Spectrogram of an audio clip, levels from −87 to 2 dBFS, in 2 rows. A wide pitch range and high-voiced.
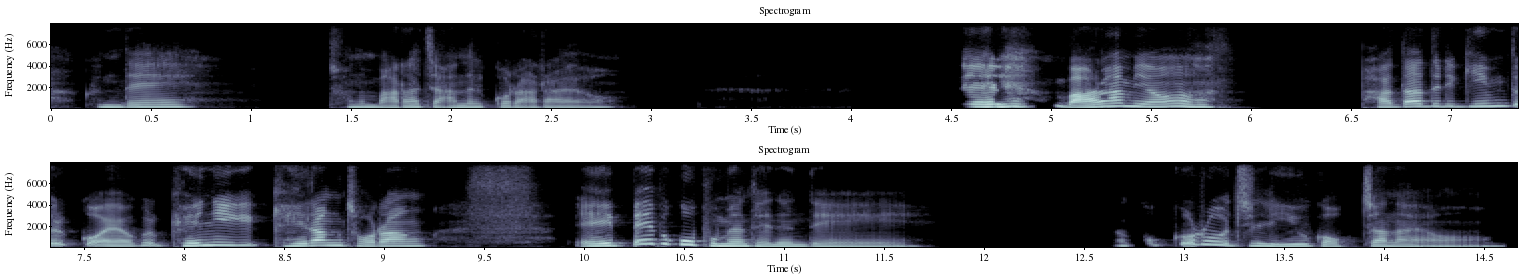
Yes: wide, 6.8 semitones; high, 195 Hz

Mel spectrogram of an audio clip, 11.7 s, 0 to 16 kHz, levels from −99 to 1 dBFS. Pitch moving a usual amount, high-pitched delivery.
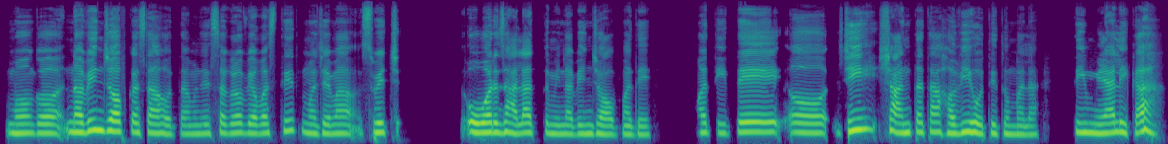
No: narrow, 2.3 semitones; high, 205 Hz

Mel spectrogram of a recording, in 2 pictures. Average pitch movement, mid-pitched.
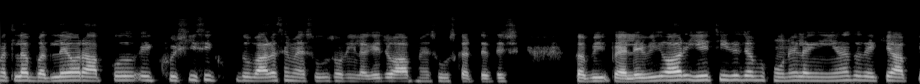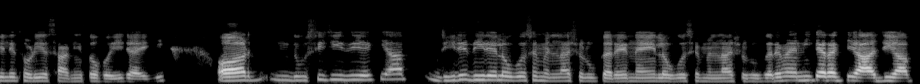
Yes: average, 3.5 semitones; medium, 170 Hz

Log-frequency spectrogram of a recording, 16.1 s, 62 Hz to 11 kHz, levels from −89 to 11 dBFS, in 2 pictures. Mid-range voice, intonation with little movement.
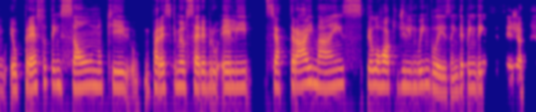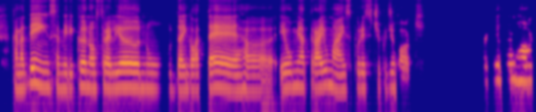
No: high, 200 Hz; narrow, 1.9 semitones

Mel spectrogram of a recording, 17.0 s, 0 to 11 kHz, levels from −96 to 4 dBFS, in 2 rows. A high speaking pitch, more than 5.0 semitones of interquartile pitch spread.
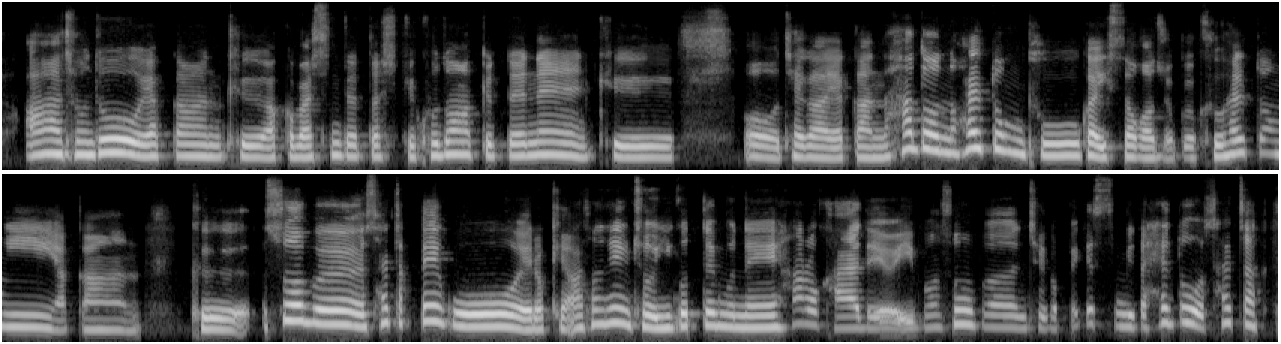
No: high, 205 Hz; average, 4.5 semitones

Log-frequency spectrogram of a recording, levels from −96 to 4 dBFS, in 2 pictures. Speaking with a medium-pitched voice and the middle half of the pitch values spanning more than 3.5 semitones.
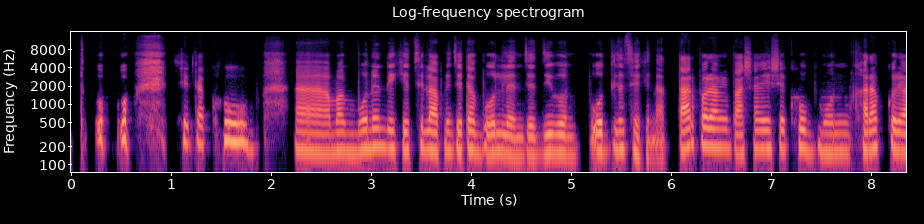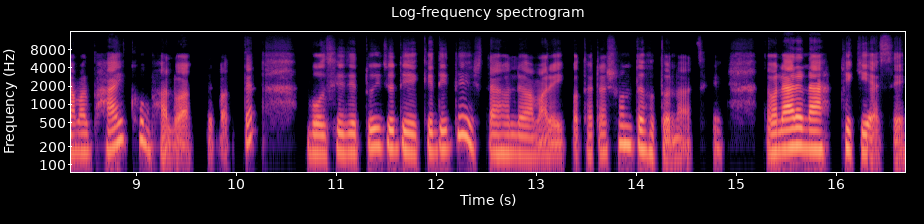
No: medium, 180 Hz; average, 2.9 semitones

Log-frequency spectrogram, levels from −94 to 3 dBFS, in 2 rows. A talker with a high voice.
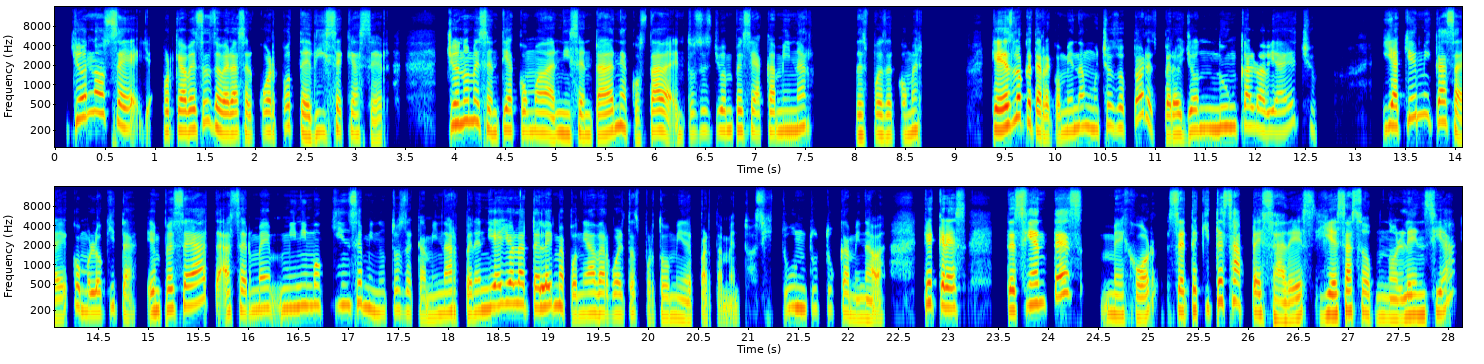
Yes: high, 200 Hz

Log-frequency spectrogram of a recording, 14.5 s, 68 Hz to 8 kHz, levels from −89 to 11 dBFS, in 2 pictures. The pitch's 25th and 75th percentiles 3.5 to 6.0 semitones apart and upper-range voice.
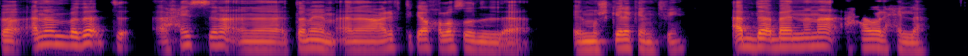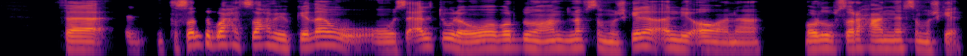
No: average, 4.3 semitones; low, 135 Hz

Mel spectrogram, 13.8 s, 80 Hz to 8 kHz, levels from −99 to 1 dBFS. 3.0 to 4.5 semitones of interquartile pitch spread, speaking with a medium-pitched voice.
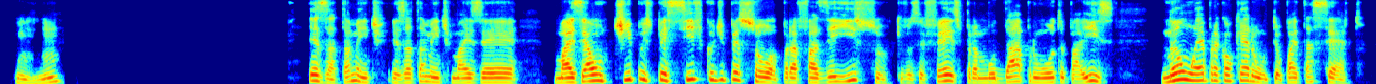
No: wide, 5.5 semitones; medium, 165 Hz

